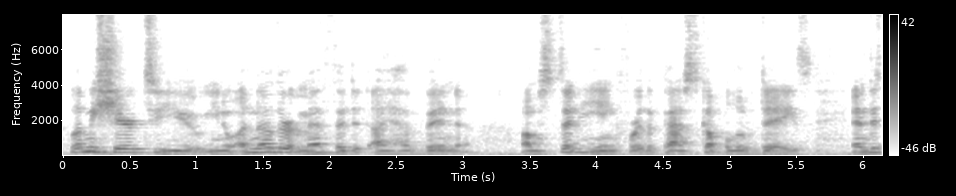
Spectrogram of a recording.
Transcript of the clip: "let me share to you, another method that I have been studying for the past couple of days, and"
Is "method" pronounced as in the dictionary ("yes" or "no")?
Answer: yes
